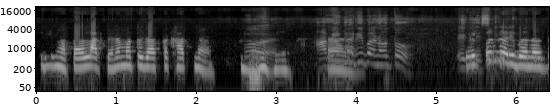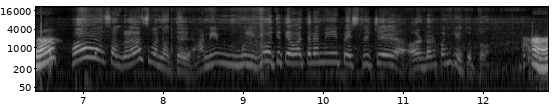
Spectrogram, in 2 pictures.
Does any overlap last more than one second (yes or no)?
no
